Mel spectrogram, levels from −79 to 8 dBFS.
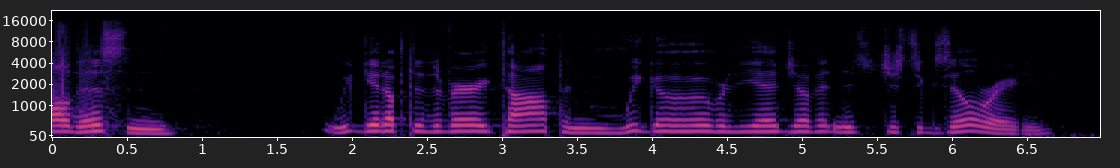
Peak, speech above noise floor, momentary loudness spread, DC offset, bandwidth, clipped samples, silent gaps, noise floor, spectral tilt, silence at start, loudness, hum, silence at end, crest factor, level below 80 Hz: -18 dBFS; 42 dB; 12 LU; under 0.1%; 16 kHz; under 0.1%; none; -76 dBFS; -6 dB/octave; 0 s; -35 LUFS; none; 0.35 s; 18 dB; -72 dBFS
